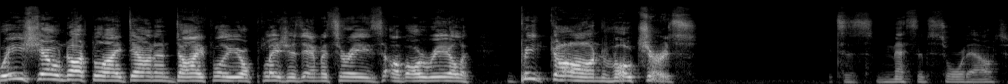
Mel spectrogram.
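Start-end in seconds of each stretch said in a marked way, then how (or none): 0.0-7.0 defiant, very loud, high-pitched shout. Voicing a tall figure calling out to emissaries: calling out defiantly. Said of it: "A tall figure among them calls out".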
